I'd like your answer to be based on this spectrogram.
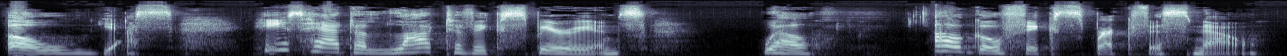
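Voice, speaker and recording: Woman playing bright, dithery sitcom landlady. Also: mid-range voice, very animated, slow, no echo, full character voice. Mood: dithery, rambling. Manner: sing-song cheer, dithery and absent-minded. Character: chirpy, scatterbrained, motherly female landlady. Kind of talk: scripted radio sitcom acting.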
